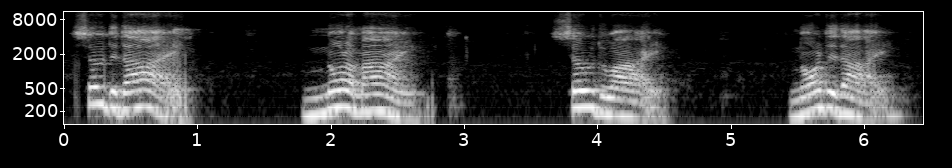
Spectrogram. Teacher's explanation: so the middle auxiliary is not stressed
